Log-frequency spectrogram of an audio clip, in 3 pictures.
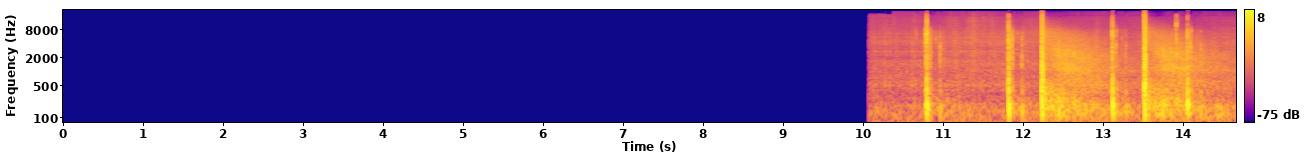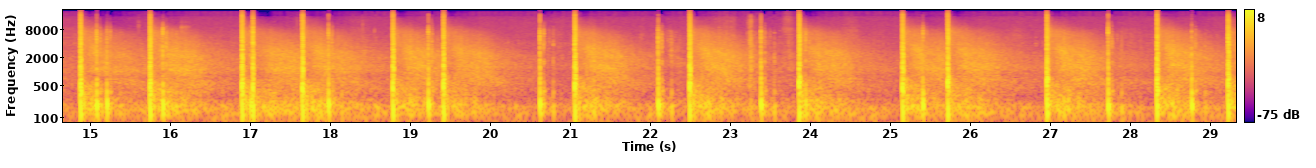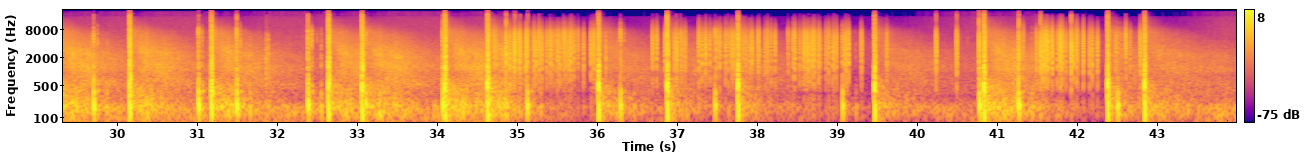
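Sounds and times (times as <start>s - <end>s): fireworks cake bangs: 10.1s - 43.9s.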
